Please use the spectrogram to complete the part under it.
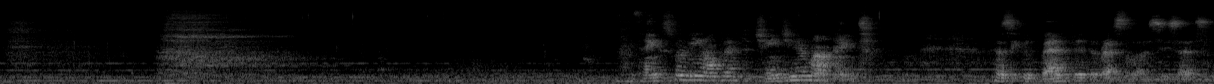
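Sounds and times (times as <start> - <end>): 
deep breath: 0.0 - 3.3
speech: 6.4 - 8.8, 10.0 - 12.1.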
